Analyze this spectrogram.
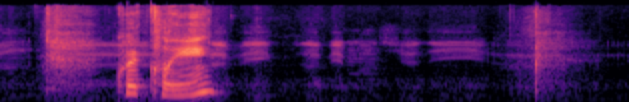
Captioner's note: speaking French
